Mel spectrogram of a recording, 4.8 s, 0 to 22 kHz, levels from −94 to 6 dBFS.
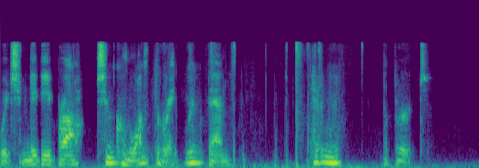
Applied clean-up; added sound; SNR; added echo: neural diffusion model UNIVERSE++.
